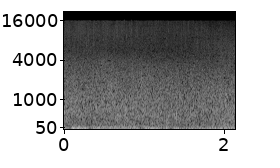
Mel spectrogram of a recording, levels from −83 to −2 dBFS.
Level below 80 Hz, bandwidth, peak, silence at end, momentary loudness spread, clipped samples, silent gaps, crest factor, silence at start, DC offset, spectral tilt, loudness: -38 dBFS; 16.5 kHz; -20 dBFS; 0 s; 2 LU; under 0.1%; none; 12 dB; 0 s; under 0.1%; -3.5 dB/octave; -33 LUFS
